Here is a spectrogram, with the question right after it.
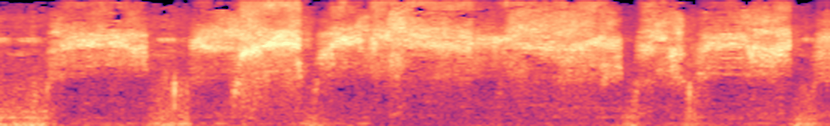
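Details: A mongoose-luring call for hunting gives harsh, hissing screeches in long bursts broken by brief pauses.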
